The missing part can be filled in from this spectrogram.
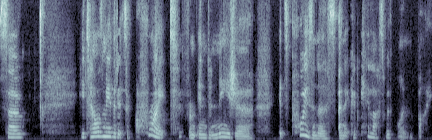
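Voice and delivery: very calm, steady, even, unruffled delivery. Retelling how a friend calmly reported the snake was deadly: imitating a very calm voice. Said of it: "in that same very calm voice".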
